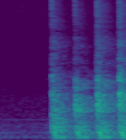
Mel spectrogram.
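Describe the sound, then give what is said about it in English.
Four firm knocks on a door in a quick, steady rhythm, fairly loud after a moment of near silence. “Wait, someone's at the door.”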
